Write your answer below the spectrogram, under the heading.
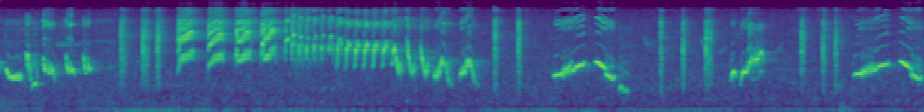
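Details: Prolific white-rumped shama song for training other shamas: a fast rattling series of high notes, sharp clicks, and loud swooping whistles that rise and fall, over a faint low hum.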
